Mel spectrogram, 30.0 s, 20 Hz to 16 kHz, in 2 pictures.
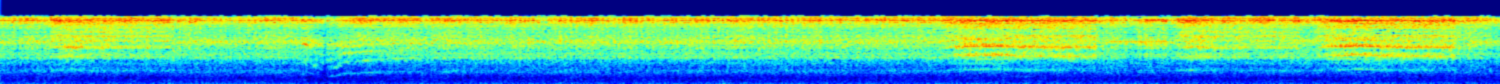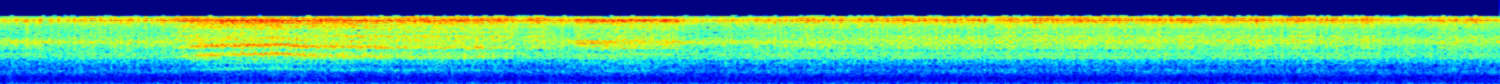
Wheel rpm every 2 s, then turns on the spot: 160, 150, 140, 160, 160, 160, 160, 160, 160, 160, 160, 160, 160, 160, 160.
none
